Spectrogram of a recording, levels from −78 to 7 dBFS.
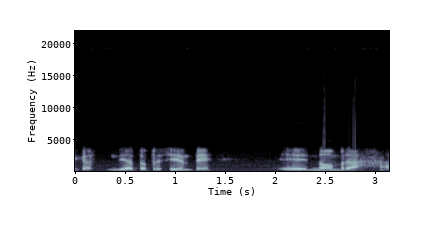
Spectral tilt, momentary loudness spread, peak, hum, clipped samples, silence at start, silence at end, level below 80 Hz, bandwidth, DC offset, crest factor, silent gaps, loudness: -5 dB/octave; 7 LU; -6 dBFS; none; under 0.1%; 0 s; 0 s; -66 dBFS; 8 kHz; under 0.1%; 18 dB; none; -23 LUFS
